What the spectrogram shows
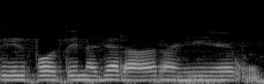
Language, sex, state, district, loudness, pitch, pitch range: Hindi, female, Jharkhand, Sahebganj, -28 LUFS, 200 Hz, 195-210 Hz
